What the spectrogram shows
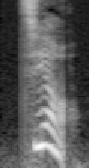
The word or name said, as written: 叫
